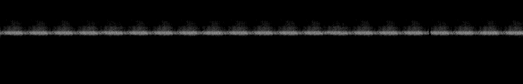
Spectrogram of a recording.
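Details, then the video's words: Crickets at night in a moonlit farm meadow in summer: a shrill, tonal chirping that throbs steadily about four times each second, with one brief dropout near the end. "Cricket chirping sounds for sleeping"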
